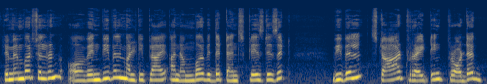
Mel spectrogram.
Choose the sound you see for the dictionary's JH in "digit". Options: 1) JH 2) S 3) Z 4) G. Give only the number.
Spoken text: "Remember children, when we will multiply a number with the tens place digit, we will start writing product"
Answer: 3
